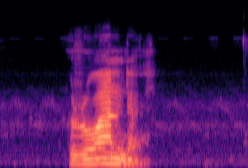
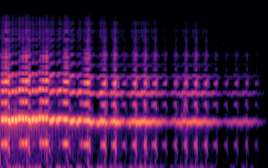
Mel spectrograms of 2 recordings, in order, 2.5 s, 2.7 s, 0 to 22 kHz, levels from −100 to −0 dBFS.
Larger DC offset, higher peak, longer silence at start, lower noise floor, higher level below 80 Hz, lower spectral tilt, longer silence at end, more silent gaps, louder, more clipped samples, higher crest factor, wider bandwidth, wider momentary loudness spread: neither; about the same, -4 dBFS vs -4 dBFS; first, 0.7 s vs 0 s; first, -60 dBFS vs -52 dBFS; second, -72 dBFS vs -64 dBFS; first, -7 dB/octave vs 2 dB/octave; first, 1 s vs 0.55 s; neither; about the same, -21 LUFS vs -20 LUFS; neither; about the same, 20 dB vs 18 dB; about the same, 9.8 kHz vs 10.5 kHz; second, 14 LU vs 18 LU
